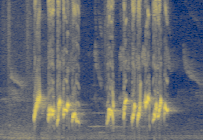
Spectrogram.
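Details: Caged red-whiskered bulbul giving its 'double' song to teach young birds: two close phrases of quick bright warbled notes, five then seven notes, clear and loud against a quiet background.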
